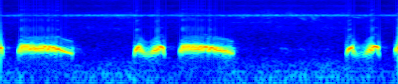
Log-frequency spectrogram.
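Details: Spotted dove call meant to rile wild doves. Two long, slightly falling coos alternate with short paired notes, over a low rumble and a thin continuous high tone.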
